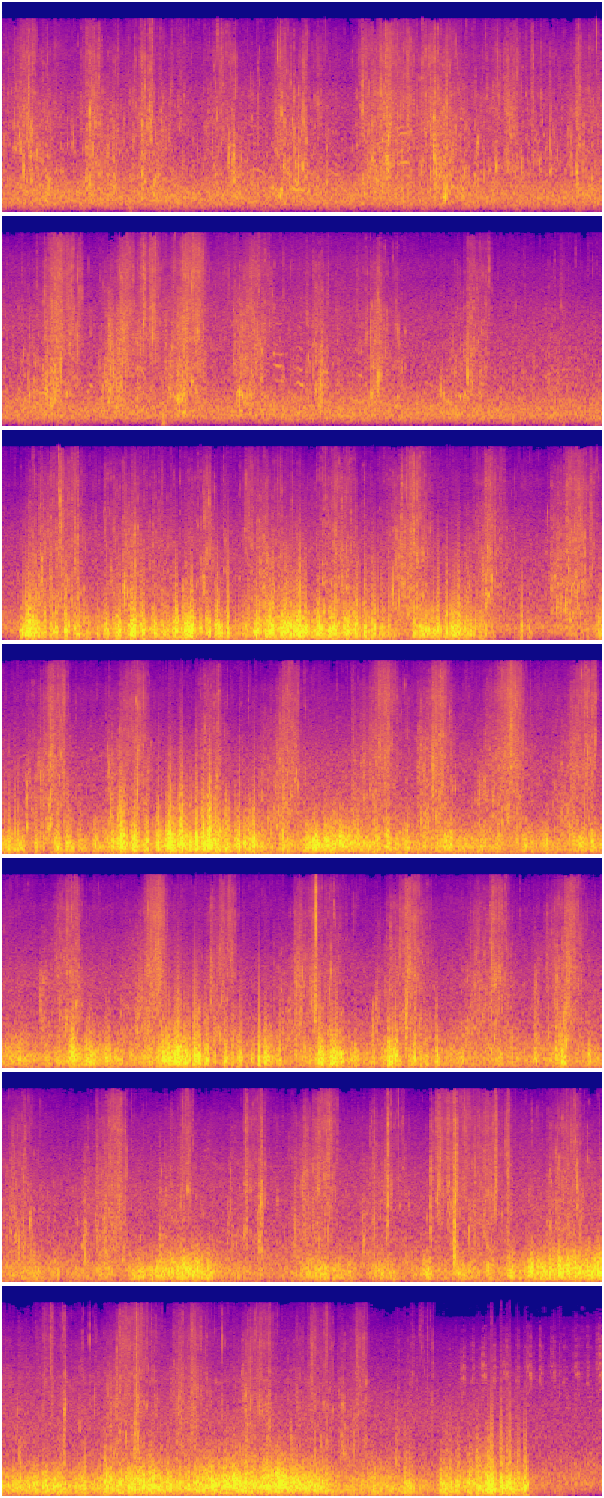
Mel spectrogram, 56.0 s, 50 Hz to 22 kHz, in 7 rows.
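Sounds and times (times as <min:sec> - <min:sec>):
footsteps splashing in shallow water: 0:00.0 - 0:53.9
wind buffeting microphone: 0:16.2 - 0:55.2.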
